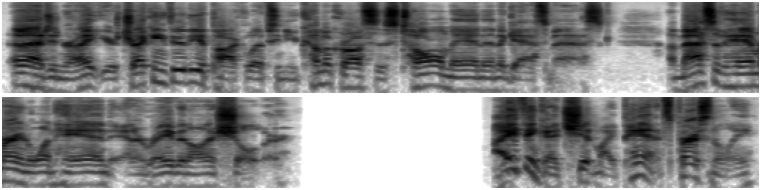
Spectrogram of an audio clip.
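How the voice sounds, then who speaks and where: A man performs a scripted audio drama monologue as a lone survivor hosting a radio show, delivering wry, deadpan humor in a mid-range voice.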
